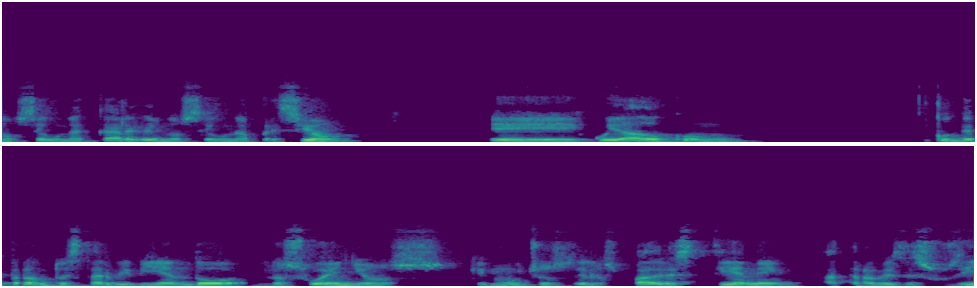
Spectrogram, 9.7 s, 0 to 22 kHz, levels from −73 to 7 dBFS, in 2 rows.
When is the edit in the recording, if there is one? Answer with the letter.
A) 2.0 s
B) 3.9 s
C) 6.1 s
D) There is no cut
C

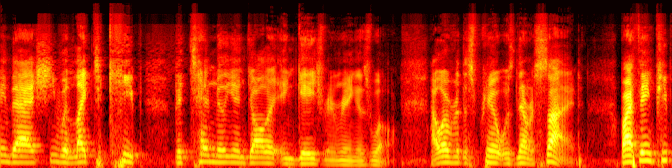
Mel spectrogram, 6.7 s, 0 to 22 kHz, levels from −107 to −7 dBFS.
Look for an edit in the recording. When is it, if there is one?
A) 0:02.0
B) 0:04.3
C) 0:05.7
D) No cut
B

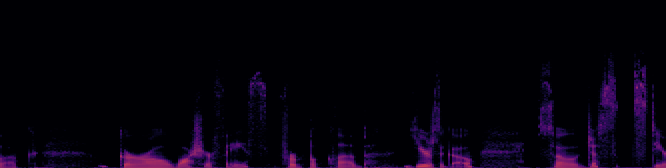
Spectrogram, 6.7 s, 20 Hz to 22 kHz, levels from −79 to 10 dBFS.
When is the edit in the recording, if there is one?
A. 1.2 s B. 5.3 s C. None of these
B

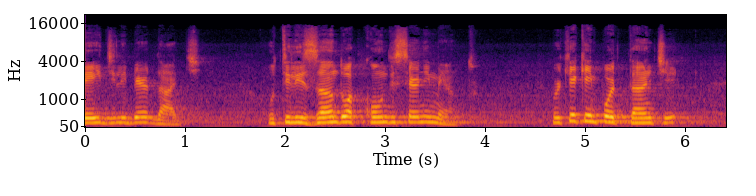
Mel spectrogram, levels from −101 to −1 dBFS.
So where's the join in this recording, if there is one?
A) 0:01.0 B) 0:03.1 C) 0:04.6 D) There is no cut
C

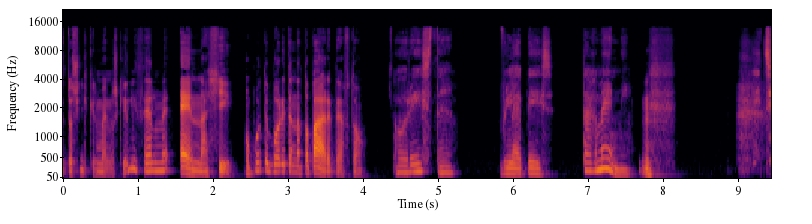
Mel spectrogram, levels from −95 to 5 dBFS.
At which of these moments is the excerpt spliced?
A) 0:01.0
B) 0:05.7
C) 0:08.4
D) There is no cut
D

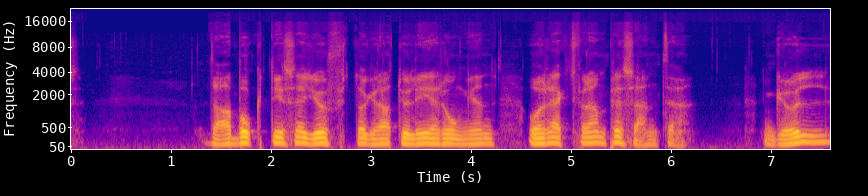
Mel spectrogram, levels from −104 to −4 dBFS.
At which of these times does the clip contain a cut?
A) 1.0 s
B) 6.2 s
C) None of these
C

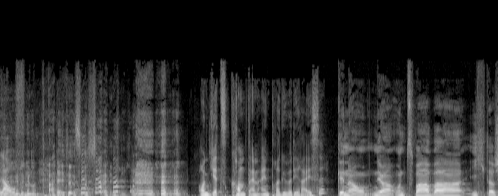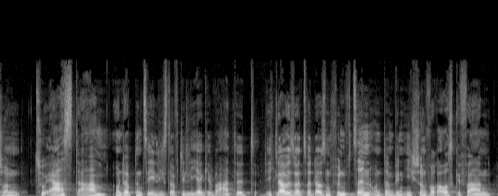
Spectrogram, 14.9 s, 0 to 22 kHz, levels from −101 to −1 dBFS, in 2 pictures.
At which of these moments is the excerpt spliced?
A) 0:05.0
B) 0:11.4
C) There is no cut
B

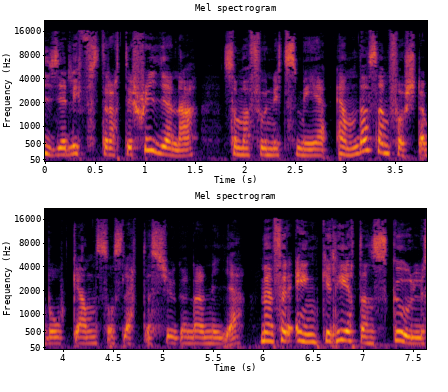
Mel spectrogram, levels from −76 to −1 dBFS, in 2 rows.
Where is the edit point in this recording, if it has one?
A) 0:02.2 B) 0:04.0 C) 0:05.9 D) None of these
C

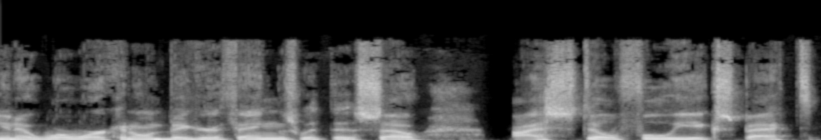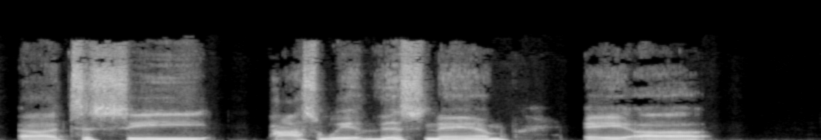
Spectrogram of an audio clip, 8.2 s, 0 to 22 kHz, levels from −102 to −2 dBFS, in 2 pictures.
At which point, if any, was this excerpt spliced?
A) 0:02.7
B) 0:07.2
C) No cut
C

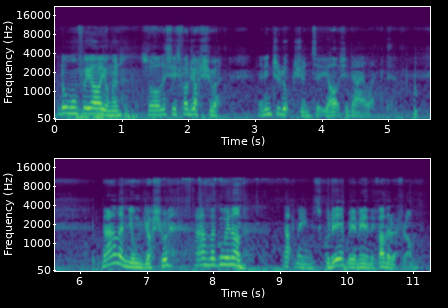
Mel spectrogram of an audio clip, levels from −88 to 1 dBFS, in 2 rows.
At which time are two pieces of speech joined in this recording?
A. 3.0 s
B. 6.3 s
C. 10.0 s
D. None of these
C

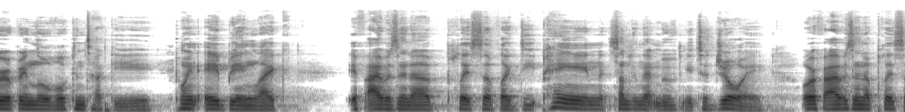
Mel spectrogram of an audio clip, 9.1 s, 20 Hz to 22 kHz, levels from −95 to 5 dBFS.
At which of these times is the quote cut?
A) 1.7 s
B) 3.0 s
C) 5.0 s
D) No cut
A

